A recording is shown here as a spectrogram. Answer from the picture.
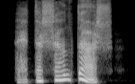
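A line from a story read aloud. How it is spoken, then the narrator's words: Forced out reluctantly. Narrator (Russian): выдавила из себя Кэрмоут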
